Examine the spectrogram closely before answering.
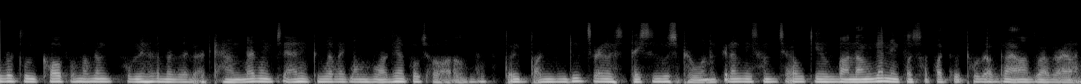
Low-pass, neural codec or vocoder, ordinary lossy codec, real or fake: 7.2 kHz; codec, 16 kHz, 0.5 kbps, FreqCodec, larger model; none; fake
